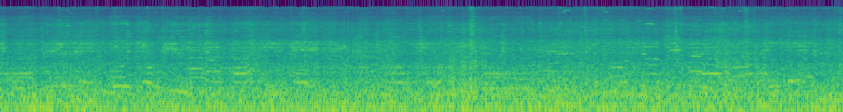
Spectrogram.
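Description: Inside a moving truck's cab: steady engine and road rumble, with a few sharp clicks over it.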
